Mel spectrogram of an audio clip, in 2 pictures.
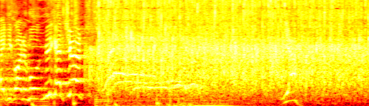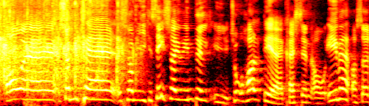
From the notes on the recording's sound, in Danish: Afsnittet er optaget live på Comedy Zoo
